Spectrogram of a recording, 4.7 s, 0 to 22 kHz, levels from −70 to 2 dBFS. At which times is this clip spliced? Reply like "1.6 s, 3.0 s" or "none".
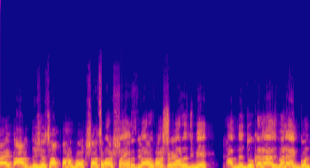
1.5 s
